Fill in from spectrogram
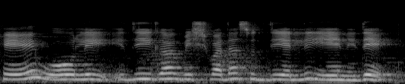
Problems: none marked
